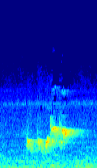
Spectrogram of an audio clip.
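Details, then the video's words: White-browed wagtail singing, with clear, rhythmic chirps and trills: a single short phrase of bright whistled notes climbing higher, over a constant low hum. "The white browed wagtail | . Its clear, rhythmic chirps and trills create a uplifting atmosphere,"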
